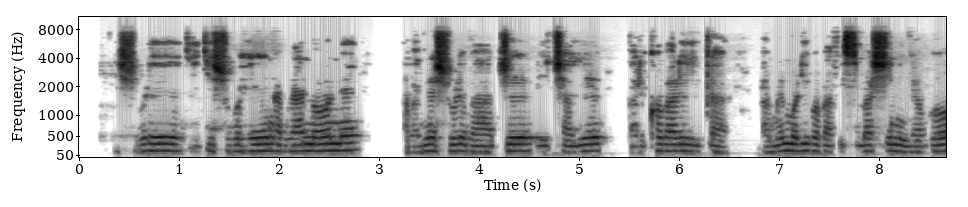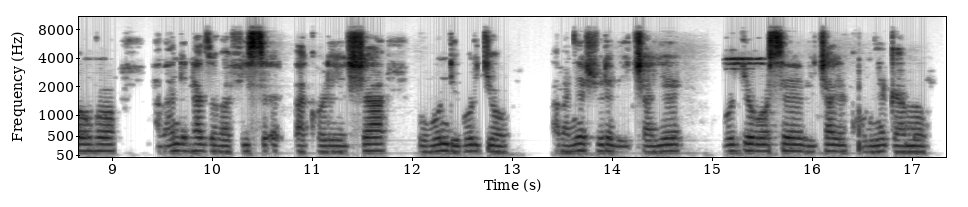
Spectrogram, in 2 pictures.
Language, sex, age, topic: Rundi, male, 25-35, education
